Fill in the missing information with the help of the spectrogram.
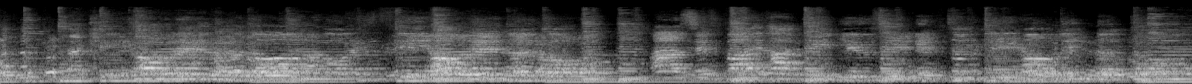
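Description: A folk song sung by several voices together, over held low accompanying notes.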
